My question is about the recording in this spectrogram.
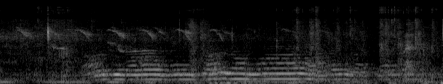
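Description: Small birds chirping in a quick run of short, falling chirps, with a long steady voice-like tone held for about two seconds in the middle.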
